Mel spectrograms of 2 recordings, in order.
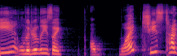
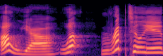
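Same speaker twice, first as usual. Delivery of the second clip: loud, high-pitched comedic character voice; 4 semitones higher, 5 dB louder than usual. Imitating another speaker's comedic character: imitating her loud high comedic voice. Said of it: "It's up here".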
